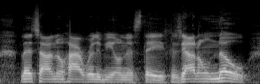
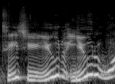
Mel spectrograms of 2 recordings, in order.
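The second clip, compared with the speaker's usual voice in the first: surprised retold reply; 14 semitones higher, 4 dB louder than usual. Retold reaction, high pitch jump.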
